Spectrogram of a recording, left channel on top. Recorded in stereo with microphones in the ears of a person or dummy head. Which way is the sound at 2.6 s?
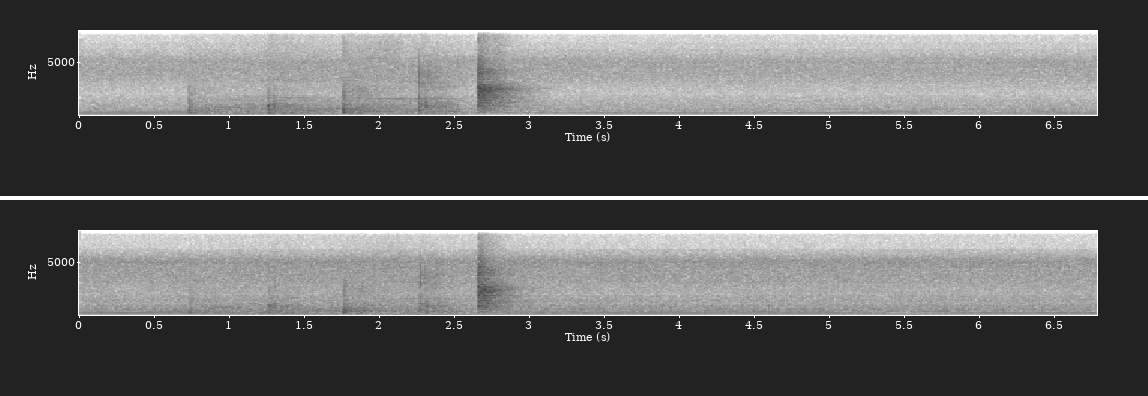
10° left (ahead or behind).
